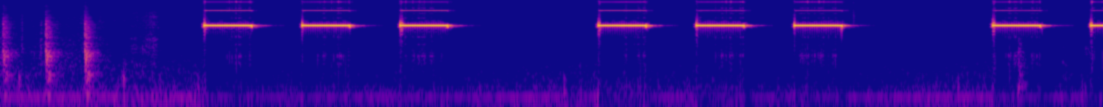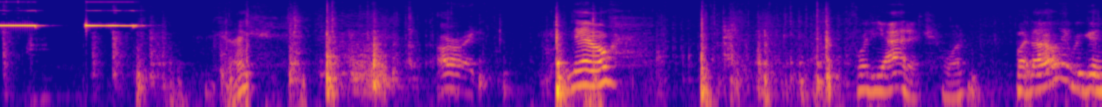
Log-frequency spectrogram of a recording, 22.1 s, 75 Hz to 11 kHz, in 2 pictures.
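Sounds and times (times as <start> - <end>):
smoke detector alarm beeps: 2.0 - 4.8, 6.0 - 8.7, 9.9 - 12.6.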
